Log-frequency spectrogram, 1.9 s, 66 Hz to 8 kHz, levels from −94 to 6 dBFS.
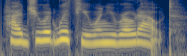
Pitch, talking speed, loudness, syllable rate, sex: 225 Hz, 290 wpm, -15 LUFS, 5.9 syllables/s, female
